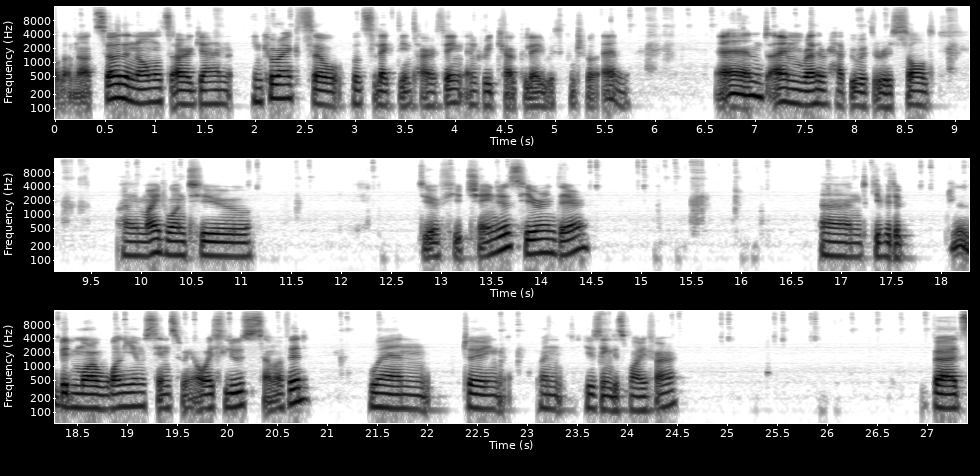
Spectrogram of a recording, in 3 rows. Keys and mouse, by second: 1.1 Tab, 2.9 Tab, 3.1 a, 3.3 a, 4.0 ctrl+n, 4.3 Tab, 4.7 a, 4.8-5.8 middle drag, 6.8 Tab, 7.9 Tab, 8.7 Tab, 10.0 middle click, 10.1 g, 10.8 g, 11.3 Tab, 12.6 Tab, 14.1 g, 14.8 r, 15.8-19.8 typing, 20.2 Tab, 23.6 Tab, 24.7 g, 25.4 r, 25.7 g, 26.1 Tab, 27.2 Tab.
